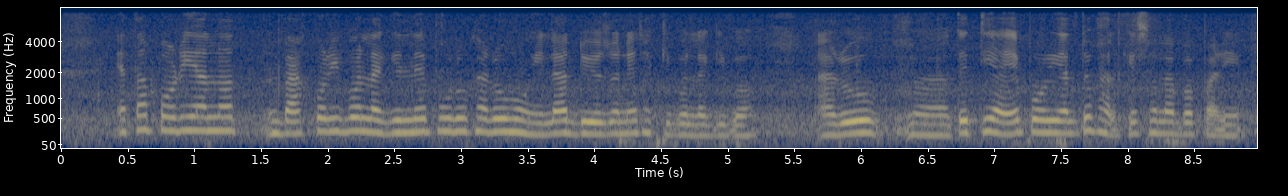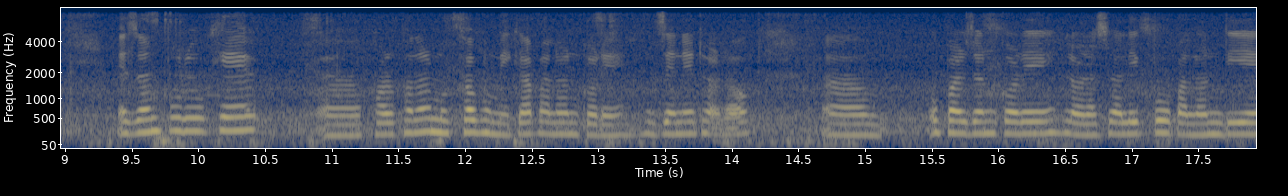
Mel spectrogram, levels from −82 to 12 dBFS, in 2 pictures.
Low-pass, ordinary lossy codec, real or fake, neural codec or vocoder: 7.2 kHz; none; real; none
